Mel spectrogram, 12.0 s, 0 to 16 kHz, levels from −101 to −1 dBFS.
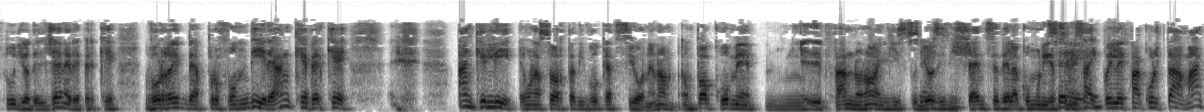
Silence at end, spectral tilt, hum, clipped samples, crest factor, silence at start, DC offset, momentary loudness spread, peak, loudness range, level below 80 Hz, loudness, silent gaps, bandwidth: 0 s; -3.5 dB/octave; none; under 0.1%; 14 dB; 0.05 s; under 0.1%; 8 LU; 0 dBFS; 3 LU; -50 dBFS; -13 LUFS; none; 8.6 kHz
